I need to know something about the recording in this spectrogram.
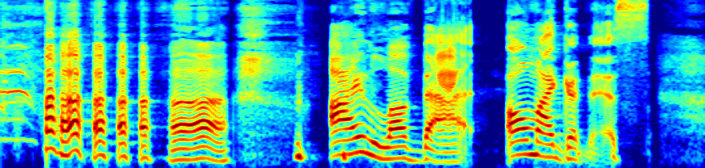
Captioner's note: laughs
